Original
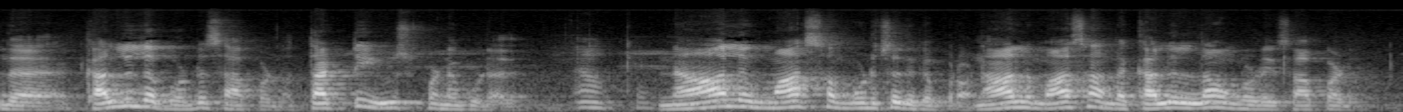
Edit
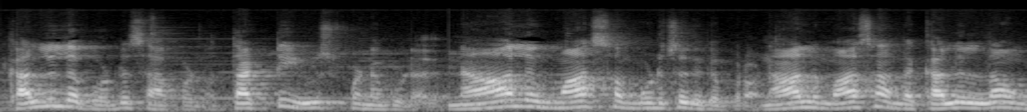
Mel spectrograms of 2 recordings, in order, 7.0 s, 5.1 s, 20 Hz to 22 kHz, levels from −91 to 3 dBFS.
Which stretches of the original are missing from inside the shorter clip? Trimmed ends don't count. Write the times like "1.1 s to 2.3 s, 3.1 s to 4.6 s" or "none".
2.5 s to 3.2 s

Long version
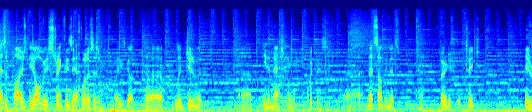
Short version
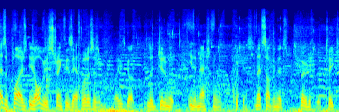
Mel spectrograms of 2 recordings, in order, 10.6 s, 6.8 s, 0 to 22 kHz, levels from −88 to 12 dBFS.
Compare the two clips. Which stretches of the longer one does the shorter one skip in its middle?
2.8 s to 3.4 s, 4.2 s to 5.1 s, 6.5 s to 7.3 s, 8.1 s to 8.6 s

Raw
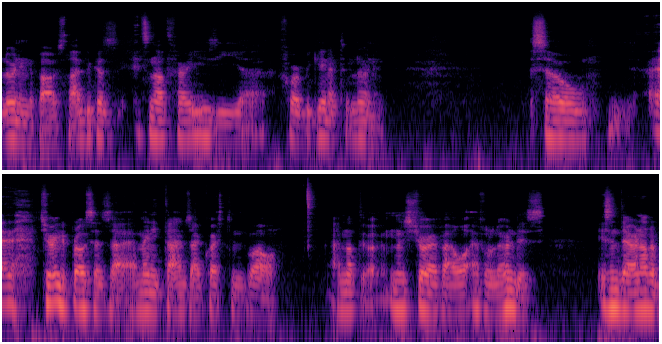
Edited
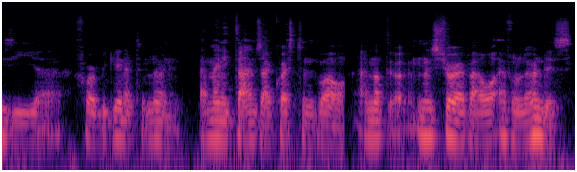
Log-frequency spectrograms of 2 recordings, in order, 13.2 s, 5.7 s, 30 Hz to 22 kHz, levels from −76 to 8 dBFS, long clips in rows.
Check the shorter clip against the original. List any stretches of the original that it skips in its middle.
4.0 s to 7.9 s, 9.4 s to 9.8 s

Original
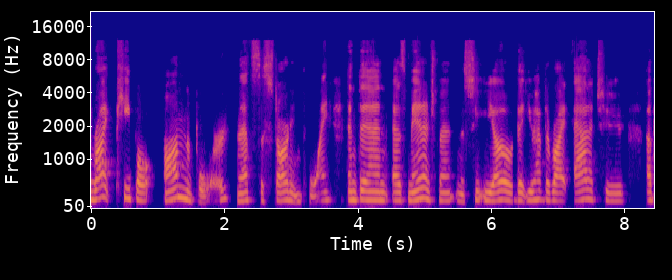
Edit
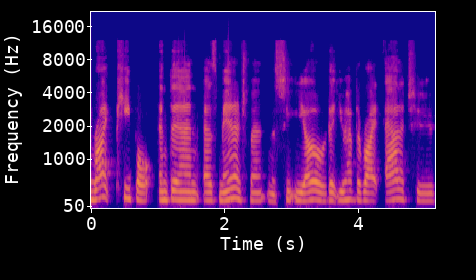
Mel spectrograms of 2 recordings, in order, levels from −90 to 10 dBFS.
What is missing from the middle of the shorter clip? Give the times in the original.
0.9 s to 3.8 s

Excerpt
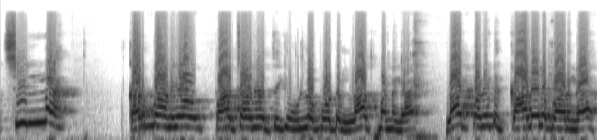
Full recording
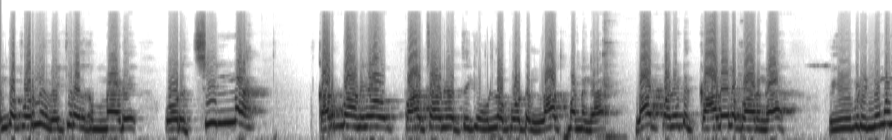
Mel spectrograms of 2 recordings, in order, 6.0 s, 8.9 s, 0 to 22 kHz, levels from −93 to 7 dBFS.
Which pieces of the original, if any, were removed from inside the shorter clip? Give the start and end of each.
none

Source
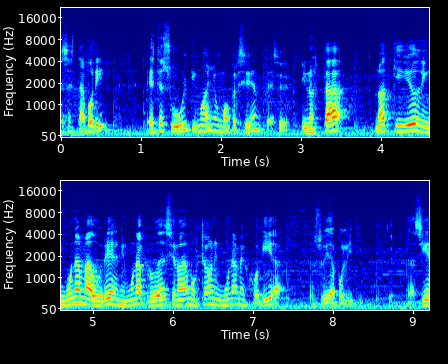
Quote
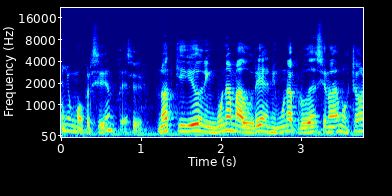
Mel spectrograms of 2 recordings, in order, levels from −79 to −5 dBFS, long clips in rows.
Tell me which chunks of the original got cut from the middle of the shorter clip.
2.8 s to 3.7 s

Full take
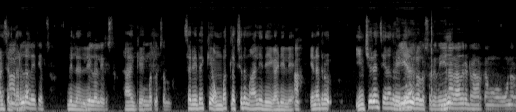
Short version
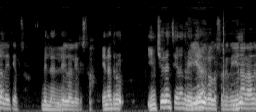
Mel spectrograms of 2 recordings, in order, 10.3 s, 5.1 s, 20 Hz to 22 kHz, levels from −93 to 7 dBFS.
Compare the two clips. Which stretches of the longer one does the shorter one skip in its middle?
2.4 s to 6.1 s

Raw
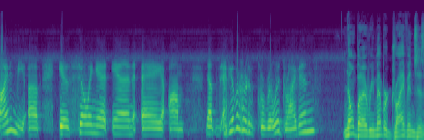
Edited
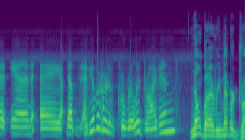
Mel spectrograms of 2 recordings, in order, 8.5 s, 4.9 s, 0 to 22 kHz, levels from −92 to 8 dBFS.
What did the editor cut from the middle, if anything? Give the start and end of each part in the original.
3.3 s to 4.1 s, 6.5 s to 6.7 s

